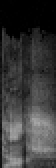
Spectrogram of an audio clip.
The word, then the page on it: Garches: French; [ɡaʁʃ]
